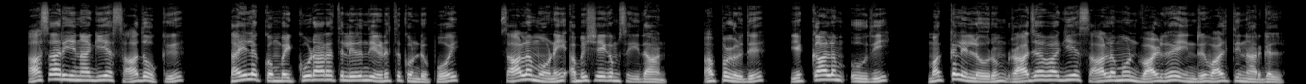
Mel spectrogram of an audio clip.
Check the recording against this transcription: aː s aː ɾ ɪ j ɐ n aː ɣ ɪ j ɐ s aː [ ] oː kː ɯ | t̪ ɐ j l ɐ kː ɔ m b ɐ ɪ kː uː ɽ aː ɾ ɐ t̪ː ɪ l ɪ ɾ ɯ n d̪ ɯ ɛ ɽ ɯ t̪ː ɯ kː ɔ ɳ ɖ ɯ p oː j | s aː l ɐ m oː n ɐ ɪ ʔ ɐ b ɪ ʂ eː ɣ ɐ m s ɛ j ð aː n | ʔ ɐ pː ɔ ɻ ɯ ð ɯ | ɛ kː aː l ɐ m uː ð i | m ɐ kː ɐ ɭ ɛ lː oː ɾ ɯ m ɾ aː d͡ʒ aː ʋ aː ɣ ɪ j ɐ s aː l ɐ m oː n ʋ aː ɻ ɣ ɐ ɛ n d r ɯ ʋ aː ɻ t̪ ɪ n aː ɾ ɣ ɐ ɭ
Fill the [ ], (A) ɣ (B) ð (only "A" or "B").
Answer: B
